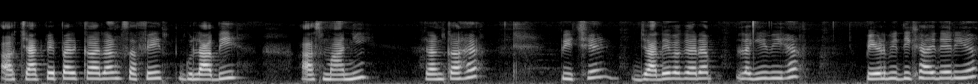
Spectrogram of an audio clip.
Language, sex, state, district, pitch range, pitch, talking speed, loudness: Hindi, female, Bihar, Gaya, 250-285 Hz, 270 Hz, 140 wpm, -17 LUFS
